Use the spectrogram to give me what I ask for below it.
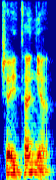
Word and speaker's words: Caitanya: nine book set called Caitana can you say chaitana and then they say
